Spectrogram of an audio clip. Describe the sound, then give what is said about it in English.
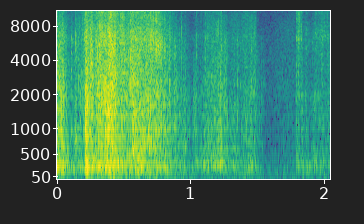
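Paper and packaging crinkle and crumple as a parcel delivered by the postman is opened after its string is cut, a dense, loud rustling that eases off briefly near the end before another crackle. “Open it, Daddy, open it. Okay, okay, lean back so I can cut the string. There it is.”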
